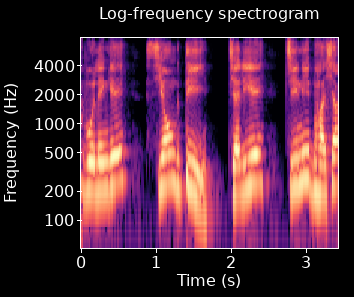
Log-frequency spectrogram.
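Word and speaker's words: xiongdi: इसको चाइनीज में बोलेंगे श्योंगती।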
